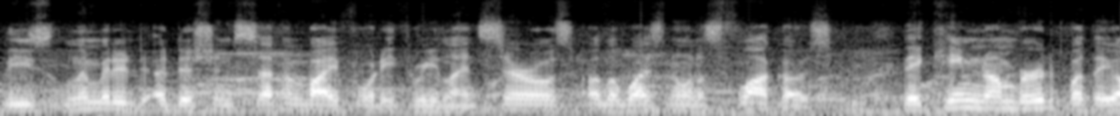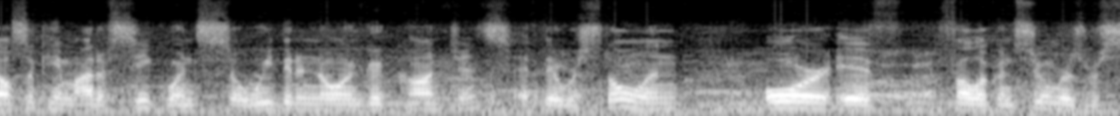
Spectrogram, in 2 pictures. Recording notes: Live interview from the Intercontinental Hotel in Doral Florida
